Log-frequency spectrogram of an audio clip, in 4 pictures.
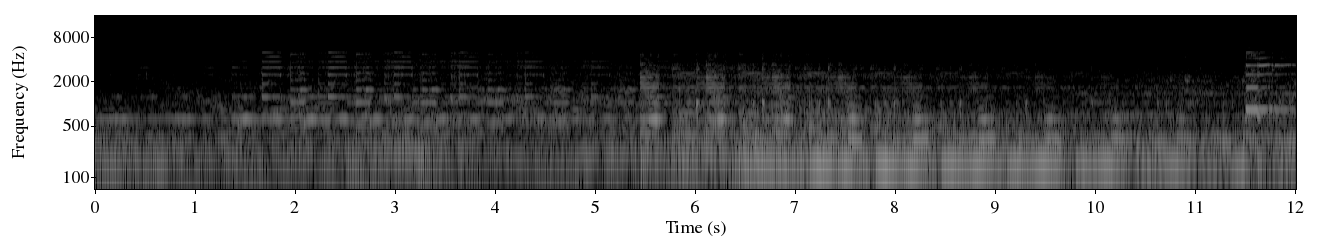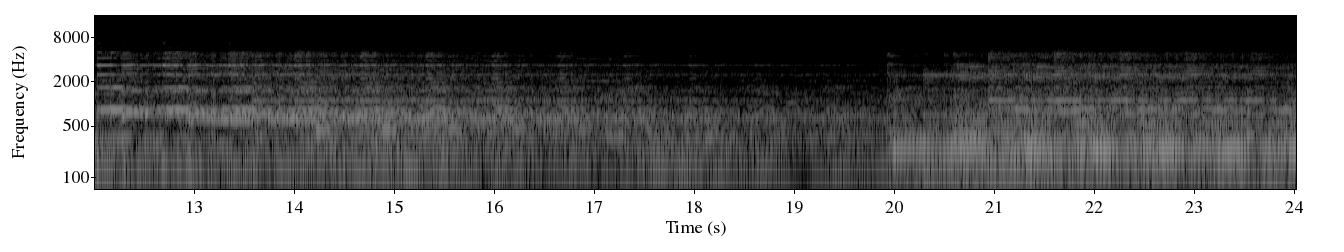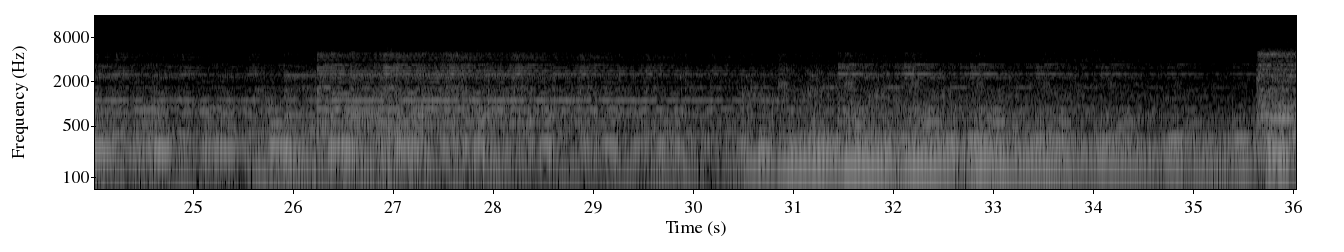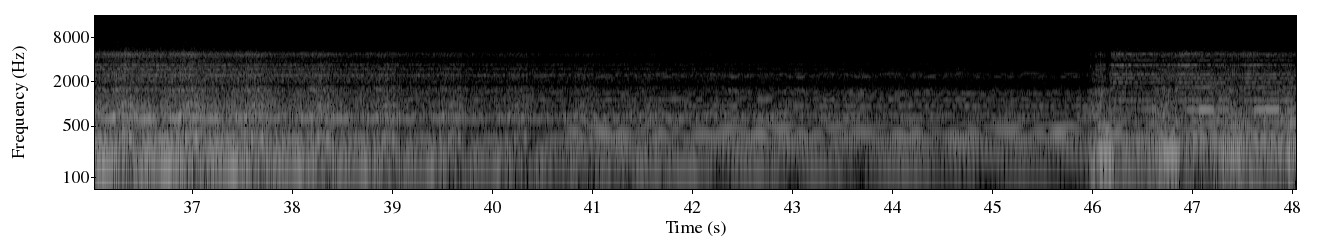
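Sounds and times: sustained guitar and keyboard chords: 0:00.0 - 0:48.0.

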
